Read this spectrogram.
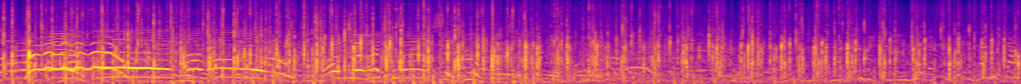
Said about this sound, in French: On peut l'applaudir, oui, déjà.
